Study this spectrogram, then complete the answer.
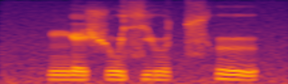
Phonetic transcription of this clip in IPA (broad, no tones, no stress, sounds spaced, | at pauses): ŋ e ʃ u sʲ u t͡sʰ ɯ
